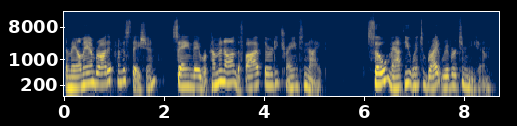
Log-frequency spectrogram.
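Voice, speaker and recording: A woman voicing a stern, practical middle-aged farm woman, measured and matter-of-fact, in a storybook reading. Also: mid-range voice, natural voice, low-quality recording.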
